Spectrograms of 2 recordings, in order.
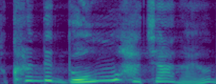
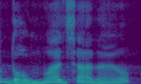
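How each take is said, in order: First: "그런데" hit with a falling, slightly raised voice; indignant appeal. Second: "너무하지" said much lower and softer, falling; quiet echo. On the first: Preacher challenging the congregation, indignant. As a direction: push the question at the audience. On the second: Preacher repeating the question to herself, hushed. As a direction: let the question sink in softly. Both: Acted. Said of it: "repeated appeal".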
